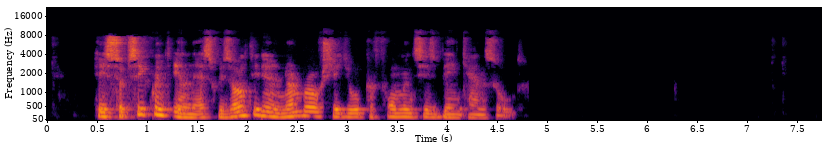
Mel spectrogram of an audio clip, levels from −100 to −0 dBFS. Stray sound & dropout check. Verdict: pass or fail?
pass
